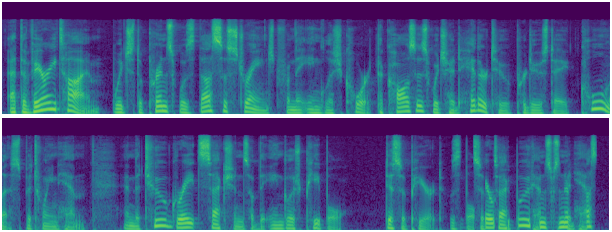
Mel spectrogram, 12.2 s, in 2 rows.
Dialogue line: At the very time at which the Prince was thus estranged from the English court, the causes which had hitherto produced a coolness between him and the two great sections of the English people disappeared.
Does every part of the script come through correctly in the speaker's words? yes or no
no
